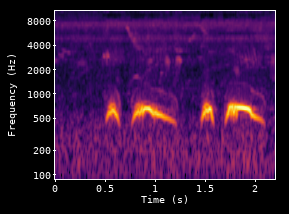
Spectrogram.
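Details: Spotted dove decoy luring wild doves, uttering two soft coo phrases, each a short note followed by a longer falling one, against a background of insect buzz.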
